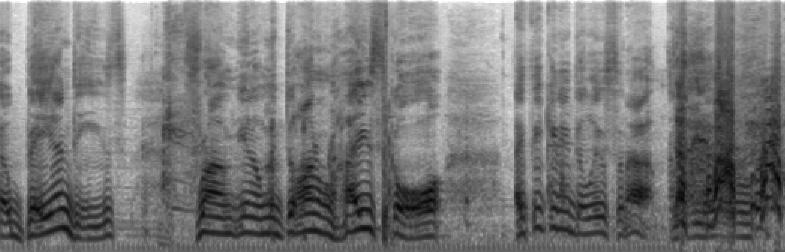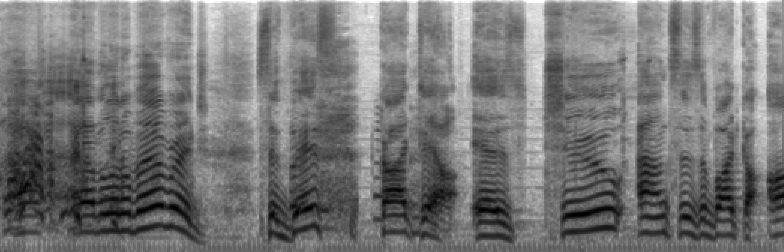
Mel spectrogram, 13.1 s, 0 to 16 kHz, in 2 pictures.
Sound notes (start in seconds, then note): 5.6 group laughing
